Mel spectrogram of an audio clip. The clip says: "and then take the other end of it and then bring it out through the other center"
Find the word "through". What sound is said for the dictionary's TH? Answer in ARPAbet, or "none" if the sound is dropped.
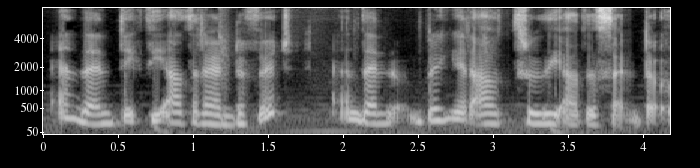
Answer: T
